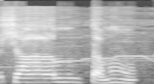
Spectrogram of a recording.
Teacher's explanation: షాద తర్వాత ఉన్న సున్నా నాలా పలకాలి, మాలా కాదు. శాంతం కాదు, శాంతం.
